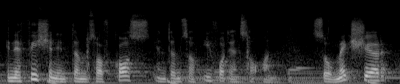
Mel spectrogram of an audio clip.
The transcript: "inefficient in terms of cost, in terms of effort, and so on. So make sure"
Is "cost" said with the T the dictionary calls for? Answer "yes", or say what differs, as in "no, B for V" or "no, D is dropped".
no, T is dropped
